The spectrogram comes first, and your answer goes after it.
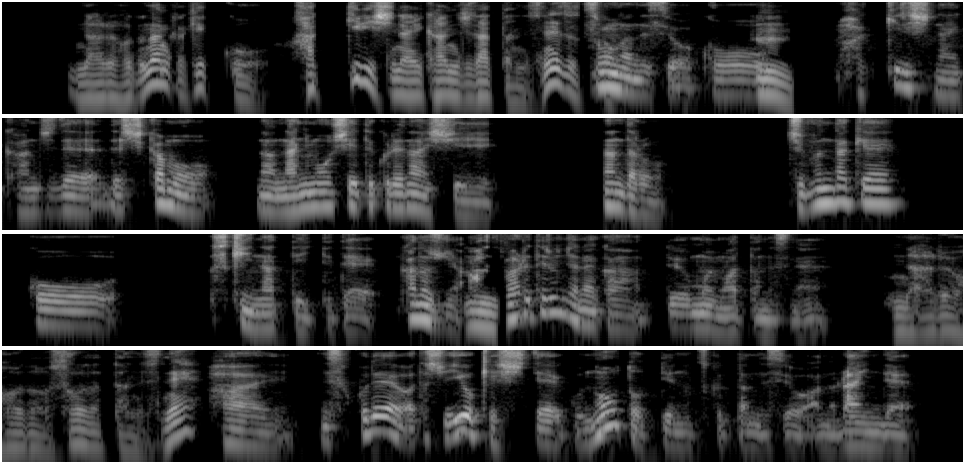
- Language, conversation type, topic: Japanese, advice, 別れの後、新しい関係で感情を正直に伝えるにはどうすればいいですか？
- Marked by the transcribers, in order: other background noise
